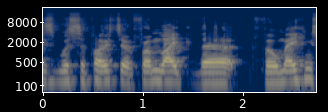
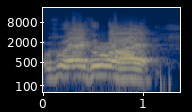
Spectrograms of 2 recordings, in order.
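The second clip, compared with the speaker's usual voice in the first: botched put-on London roadman accent, high and loud; 5 semitones higher, 5 dB louder than usual. Retelling how an actor tried the line: imitating a bad Roadman accent. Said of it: "You tried to do a Roadman accent".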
